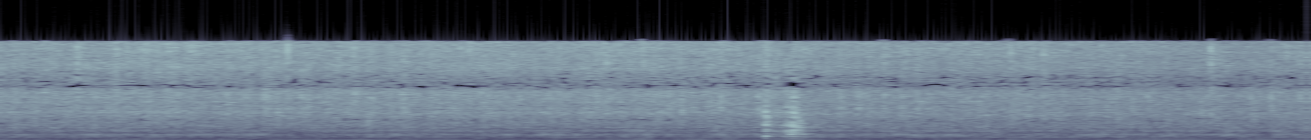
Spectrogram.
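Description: Metal spoon knocking twice in quick succession against the aluminium pan or glass baking dish about four seconds in, while coconut-milk sauce is spooned over fried fish. Beneath it a steady hiss with a faint hum.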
